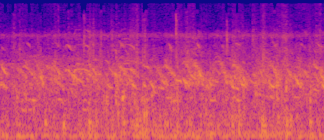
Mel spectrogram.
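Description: Several Sonali chickens cluck softly and continuously nearby while eating crushed maize, overlapping murmurs and pecking with a dense background bustle, no talking.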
